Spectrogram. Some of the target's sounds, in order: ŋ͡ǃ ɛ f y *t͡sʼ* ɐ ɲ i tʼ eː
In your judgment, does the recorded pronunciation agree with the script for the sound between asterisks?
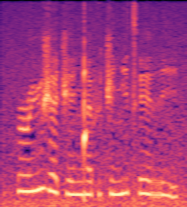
no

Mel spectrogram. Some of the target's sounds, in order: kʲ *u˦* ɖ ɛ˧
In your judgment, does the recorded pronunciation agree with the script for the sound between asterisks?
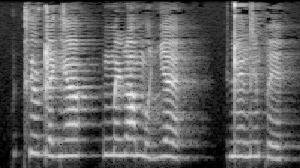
yes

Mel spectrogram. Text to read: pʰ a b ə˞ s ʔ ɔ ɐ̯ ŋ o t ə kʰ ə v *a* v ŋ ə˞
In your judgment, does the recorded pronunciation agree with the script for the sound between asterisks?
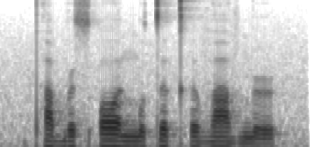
yes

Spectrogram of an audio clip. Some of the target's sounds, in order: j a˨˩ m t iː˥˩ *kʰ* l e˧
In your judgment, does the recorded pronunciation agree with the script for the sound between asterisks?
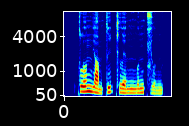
yes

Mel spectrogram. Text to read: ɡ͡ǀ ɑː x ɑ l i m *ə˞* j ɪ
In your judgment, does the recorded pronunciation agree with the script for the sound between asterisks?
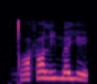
no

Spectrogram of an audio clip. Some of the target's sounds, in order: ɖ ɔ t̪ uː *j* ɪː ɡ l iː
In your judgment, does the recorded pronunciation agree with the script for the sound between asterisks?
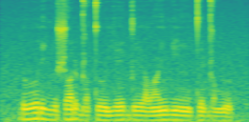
yes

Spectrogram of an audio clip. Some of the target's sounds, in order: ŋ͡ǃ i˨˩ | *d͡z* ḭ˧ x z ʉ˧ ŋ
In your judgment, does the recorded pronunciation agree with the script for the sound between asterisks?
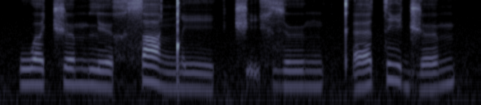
no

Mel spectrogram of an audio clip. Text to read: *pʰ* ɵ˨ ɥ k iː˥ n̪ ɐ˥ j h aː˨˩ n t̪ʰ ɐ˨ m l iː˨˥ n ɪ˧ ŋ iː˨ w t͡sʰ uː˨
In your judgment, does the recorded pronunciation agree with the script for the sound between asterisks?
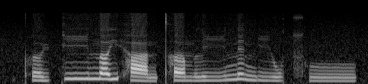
yes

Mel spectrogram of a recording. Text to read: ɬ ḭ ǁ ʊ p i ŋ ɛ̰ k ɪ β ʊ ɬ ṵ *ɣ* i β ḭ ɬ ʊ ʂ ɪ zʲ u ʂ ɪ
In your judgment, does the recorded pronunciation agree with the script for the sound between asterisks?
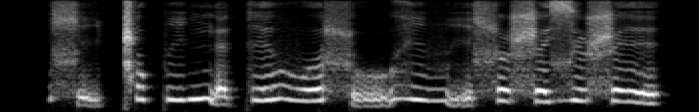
yes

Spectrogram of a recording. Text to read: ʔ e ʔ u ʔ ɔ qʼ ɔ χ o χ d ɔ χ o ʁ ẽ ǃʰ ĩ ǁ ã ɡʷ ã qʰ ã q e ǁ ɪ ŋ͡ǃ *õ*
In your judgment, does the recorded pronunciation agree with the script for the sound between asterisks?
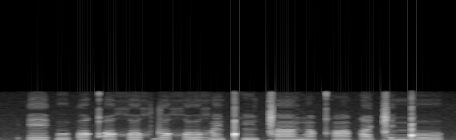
no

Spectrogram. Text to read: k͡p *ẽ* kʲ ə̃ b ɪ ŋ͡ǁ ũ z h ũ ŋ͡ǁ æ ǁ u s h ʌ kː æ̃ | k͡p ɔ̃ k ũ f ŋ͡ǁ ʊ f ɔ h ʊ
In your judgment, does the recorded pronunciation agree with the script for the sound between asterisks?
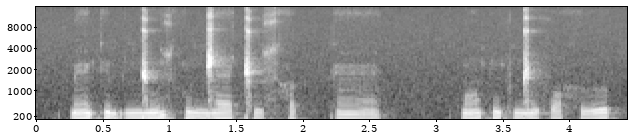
no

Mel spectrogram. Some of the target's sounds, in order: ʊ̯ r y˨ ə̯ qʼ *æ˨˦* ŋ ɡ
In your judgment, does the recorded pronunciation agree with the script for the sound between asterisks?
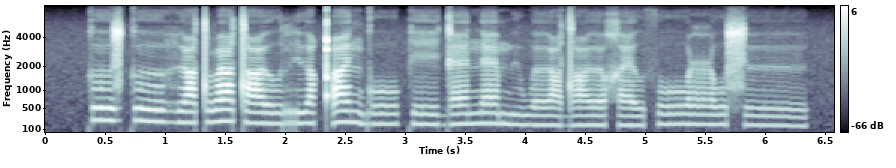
no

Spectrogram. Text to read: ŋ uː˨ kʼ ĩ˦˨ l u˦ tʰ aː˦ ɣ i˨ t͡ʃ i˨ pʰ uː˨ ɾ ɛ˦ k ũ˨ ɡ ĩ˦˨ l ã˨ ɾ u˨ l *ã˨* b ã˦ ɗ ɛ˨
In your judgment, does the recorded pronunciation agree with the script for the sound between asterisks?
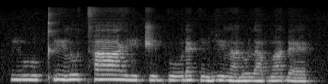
no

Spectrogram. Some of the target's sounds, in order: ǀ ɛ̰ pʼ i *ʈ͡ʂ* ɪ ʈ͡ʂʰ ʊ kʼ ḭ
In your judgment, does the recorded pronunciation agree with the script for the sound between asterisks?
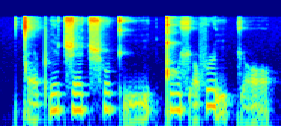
yes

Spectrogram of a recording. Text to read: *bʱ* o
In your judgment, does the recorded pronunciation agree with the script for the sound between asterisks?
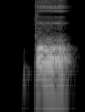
no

